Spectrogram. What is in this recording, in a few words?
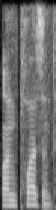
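"unpleasant", US English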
